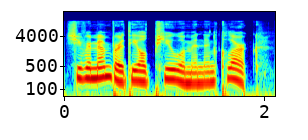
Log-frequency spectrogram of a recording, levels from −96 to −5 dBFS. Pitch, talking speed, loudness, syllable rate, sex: 195 Hz, 225 wpm, -16 LUFS, 6.0 syllables/s, female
